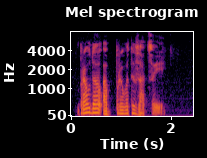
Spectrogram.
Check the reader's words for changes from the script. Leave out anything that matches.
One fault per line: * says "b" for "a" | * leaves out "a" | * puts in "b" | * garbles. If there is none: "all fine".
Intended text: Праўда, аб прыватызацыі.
all fine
